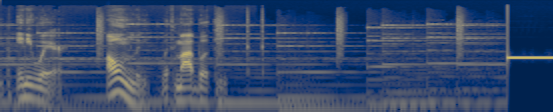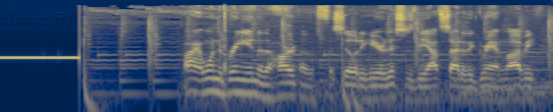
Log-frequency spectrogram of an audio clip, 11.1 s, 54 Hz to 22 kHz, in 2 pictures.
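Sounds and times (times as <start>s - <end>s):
background music with held notes: 0.0s - 5.1s, 6.4s - 11.0s.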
